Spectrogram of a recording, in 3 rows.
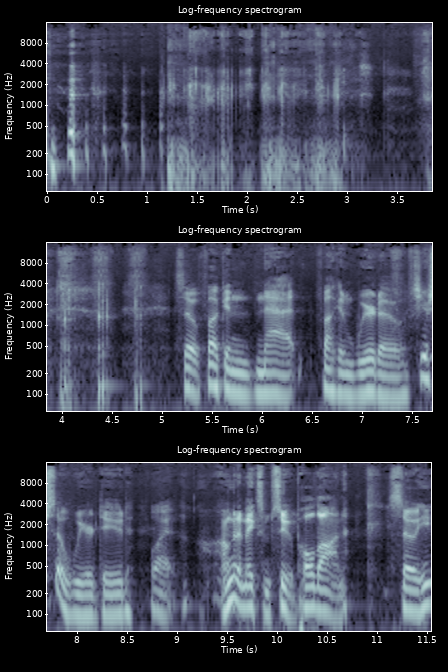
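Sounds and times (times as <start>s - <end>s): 
speech: 0.1s - 0.4s, 5.2s - 11.5s
people imitating snoring: 1.1s - 5.1s.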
